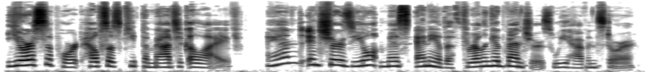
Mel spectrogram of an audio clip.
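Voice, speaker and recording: Female podcast intro reader, slightly high and creaky, dry close sound. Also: animated, moderate pace, dry recording. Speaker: voice actor introducing the episode.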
